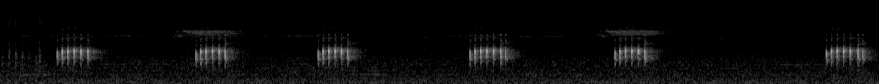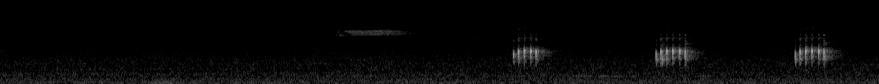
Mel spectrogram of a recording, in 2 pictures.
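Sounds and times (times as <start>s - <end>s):
Schlegel's green tree frog calling: 0.6s - 1.1s, 1.8s - 2.5s, 3.2s - 3.6s, 4.7s - 5.3s, 6.1s - 6.7s, 8.2s - 8.8s, 13.9s - 14.4s, 15.3s - 15.8s, 16.7s - 17.2s.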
